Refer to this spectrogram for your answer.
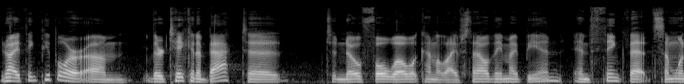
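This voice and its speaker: Heard with a dry, close sound and no echo, a man talks in a normal speaking voice at a moderate pace and medium pitch. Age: 30s. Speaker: pastor and podcast host. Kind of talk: casual interview chat.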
